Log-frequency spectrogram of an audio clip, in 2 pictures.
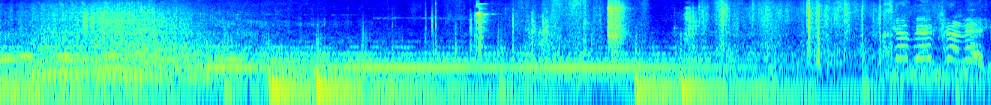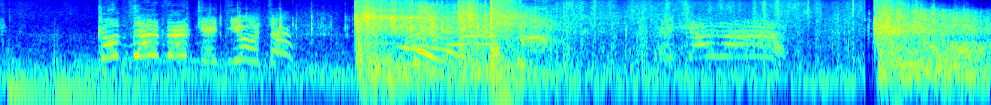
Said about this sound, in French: Qu'est-ce qui leur a pris de voler si bas et de tirer sur un chien et sur nous ?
